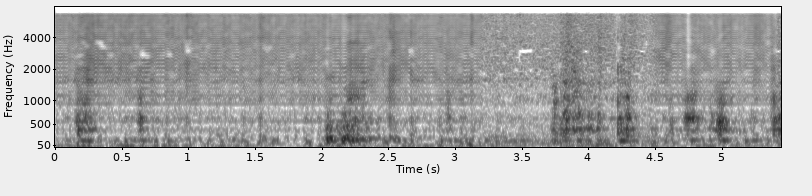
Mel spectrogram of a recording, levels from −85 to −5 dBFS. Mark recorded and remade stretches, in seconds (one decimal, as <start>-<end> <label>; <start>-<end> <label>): 0.0-3.2 remade; 3.2-4.5 recorded; 4.5-5.4 remade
